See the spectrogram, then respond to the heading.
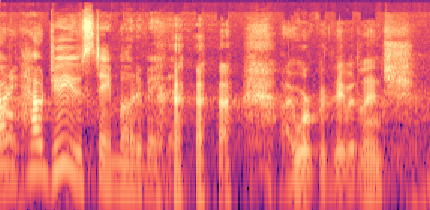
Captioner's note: Kyle laughing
